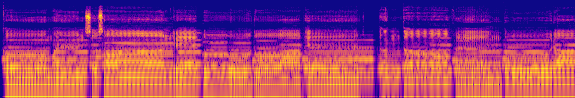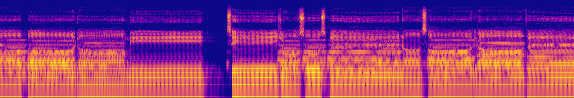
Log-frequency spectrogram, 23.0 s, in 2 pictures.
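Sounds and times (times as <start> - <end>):
contralto voice: 0.0 - 22.9.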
